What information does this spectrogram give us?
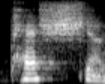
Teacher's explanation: Esses dois S vão ter esse som. X, ou SH, você também pode pensar assim, tá? E esse passion seria passion is, tá contraído.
